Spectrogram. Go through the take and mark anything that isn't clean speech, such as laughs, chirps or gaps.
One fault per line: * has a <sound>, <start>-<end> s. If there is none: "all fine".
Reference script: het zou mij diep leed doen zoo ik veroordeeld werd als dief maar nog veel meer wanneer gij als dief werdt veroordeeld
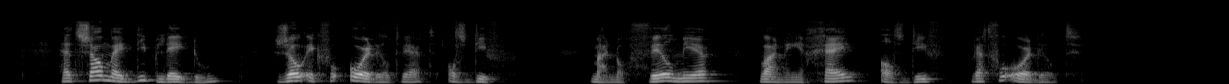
all fine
